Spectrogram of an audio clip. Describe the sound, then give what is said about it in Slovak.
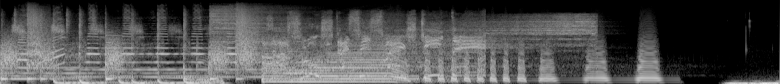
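A short, loud intro jingle of layered, effects-heavy music with echoing tones and a dramatic voice line, breaking off abruptly into a moment of silence before a low rumble starts. “Vítajte po zvučke.”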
